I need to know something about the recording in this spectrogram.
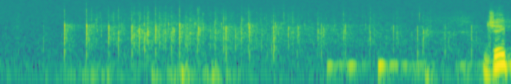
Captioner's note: audience applauds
